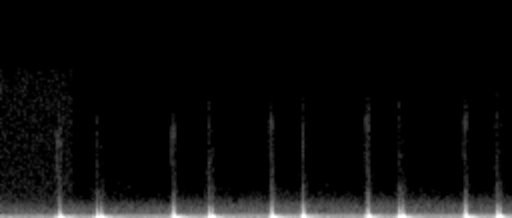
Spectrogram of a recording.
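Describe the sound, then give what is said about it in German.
A faint, muffled heartbeat thumps in steady lub-dub pairs, five beats in a slow even rhythm, low and soft with nothing else audible. “Der Patient befindet sich in kritischem Zustand. Herztöne schwach.”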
